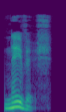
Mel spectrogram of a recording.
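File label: "knavish", British English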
